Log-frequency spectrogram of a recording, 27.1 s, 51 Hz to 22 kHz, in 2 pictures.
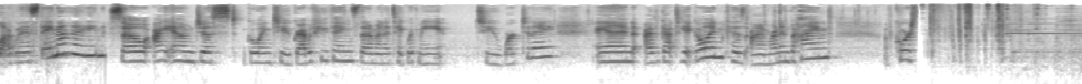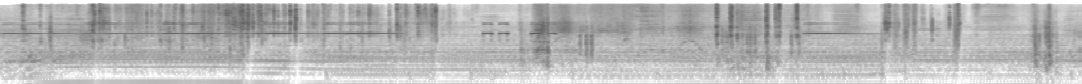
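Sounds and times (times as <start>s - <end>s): short beeps: 12.6s - 18.6s, 19.6s - 20.6s, 23.6s - 24.6s
car warning chime: 12.6s - 20.6s, 23.5s - 24.7s
car engine humming: 12.7s - 27.0s
clicks and rustling: 13.9s - 21.0s.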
